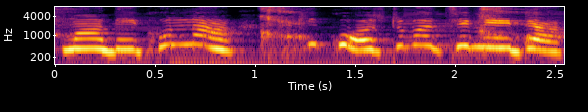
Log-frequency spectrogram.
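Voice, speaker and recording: A woman's voice: very high voice, fairly quick. A woman voicing a worried young mother doll in a puppet drama, fretful and soothing.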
